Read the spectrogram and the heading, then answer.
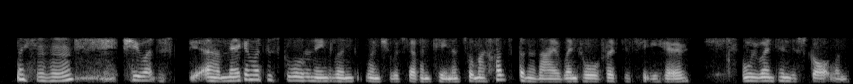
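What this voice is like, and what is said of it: Scottish-sounding accent. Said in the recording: “Here I am in Scotland with this accent”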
